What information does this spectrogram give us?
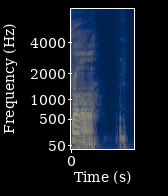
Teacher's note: Sha is a good retroflex sound.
